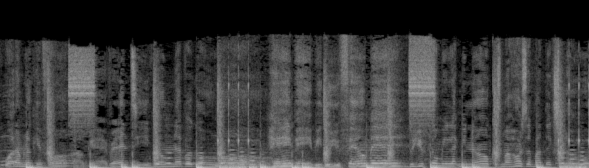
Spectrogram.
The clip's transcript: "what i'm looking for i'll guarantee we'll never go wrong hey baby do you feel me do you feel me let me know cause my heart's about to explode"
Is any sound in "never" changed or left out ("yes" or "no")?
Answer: no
